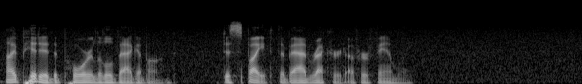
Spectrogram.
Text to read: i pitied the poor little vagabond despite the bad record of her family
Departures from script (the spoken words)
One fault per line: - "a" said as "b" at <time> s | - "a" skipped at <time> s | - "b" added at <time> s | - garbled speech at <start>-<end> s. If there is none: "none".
none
